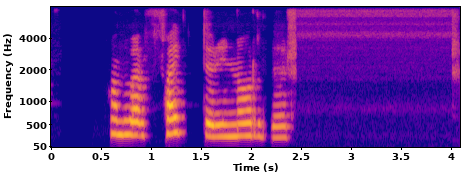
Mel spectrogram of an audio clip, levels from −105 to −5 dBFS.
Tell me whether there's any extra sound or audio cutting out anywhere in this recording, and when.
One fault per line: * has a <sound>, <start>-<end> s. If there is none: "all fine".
all fine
